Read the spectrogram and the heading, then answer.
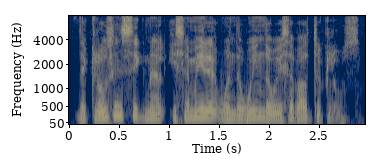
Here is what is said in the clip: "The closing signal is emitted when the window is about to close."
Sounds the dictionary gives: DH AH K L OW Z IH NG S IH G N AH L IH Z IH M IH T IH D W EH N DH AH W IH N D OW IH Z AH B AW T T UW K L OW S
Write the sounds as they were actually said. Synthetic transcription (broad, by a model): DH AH K L OW S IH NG S IH G N AH L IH S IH M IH T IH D W EH N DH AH W IH N D OW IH S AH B AW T T UW K L OW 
